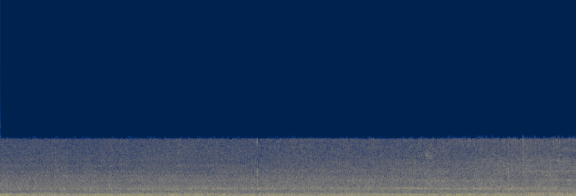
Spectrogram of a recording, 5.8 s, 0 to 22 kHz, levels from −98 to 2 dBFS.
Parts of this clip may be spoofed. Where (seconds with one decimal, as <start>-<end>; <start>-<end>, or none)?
0.0-2.5; 5.1-5.8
